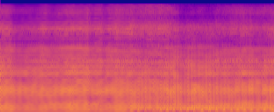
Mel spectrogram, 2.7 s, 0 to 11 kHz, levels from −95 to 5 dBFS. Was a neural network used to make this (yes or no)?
yes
